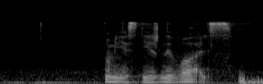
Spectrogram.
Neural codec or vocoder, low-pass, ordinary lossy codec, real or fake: none; 7.2 kHz; Opus, 64 kbps; real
